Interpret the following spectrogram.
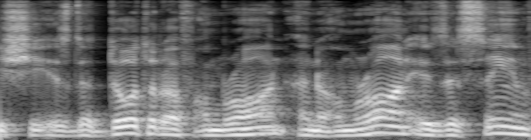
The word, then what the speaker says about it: Imran: of mooses an errand because his name is Imran so the last letter is M not in so the foolish Mohammed he thought that Mary she is the daughter of imran and imran is the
